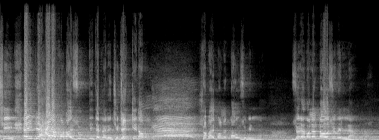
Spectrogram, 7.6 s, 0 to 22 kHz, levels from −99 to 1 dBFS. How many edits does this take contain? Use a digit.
1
